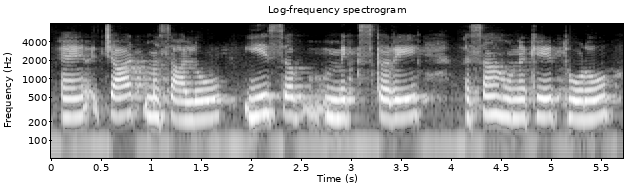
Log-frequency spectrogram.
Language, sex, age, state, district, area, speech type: Sindhi, female, 30-45, Maharashtra, Mumbai Suburban, urban, spontaneous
